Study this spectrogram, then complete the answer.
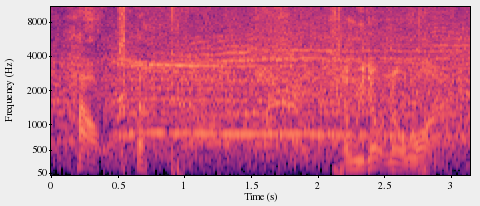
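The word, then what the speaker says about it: Haugh: dozen and it is Hal if you're watching this I know it's spelled h a u g h but is pronounced Hal and we don't know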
